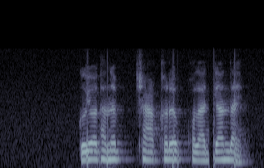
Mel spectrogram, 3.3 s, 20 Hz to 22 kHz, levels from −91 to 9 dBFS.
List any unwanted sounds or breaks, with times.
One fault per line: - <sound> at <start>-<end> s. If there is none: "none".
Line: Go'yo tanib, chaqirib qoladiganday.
- dropout at 2.6-2.7 s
